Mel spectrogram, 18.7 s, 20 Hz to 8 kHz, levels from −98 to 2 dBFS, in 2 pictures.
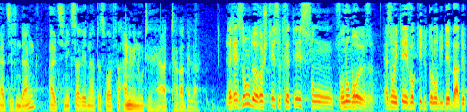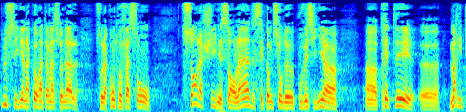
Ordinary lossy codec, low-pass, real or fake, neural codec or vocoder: none; 7.2 kHz; real; none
